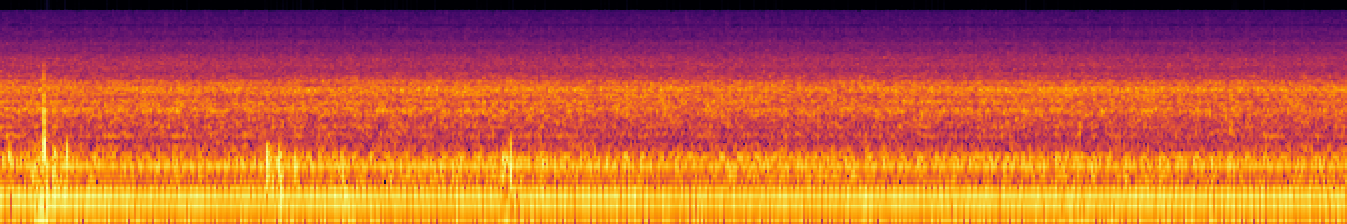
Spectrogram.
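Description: A low steady hum of room tone with a few faint clicks, about a third of a second, two seconds and four seconds in.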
